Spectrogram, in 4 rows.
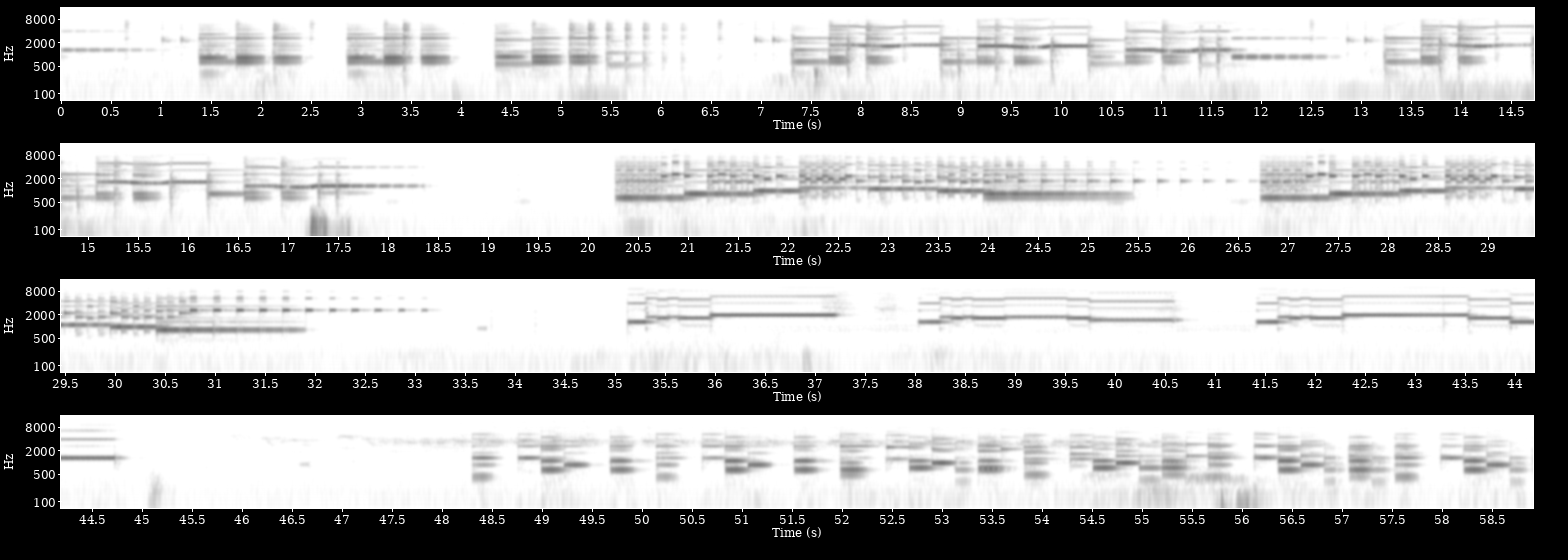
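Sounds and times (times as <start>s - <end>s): beeping ringtone melody: 0.0s - 5.9s, 7.1s - 18.5s, 20.3s - 33.2s, 35.1s - 37.4s, 38.0s - 45.0s, 48.3s - 58.9s
fast rhythmic ringtone tune: 0.0s - 6.1s, 7.0s - 18.4s, 20.3s - 33.0s, 35.1s - 37.3s, 38.0s - 44.9s, 48.2s - 58.9s
held electronic beeps: 48.3s - 58.8s.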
